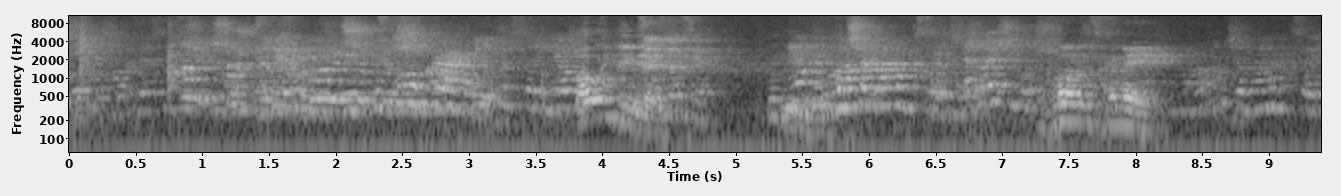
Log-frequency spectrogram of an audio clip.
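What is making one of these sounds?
Young women talk and laugh in an echoing hall.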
